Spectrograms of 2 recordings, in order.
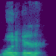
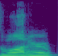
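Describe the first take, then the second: First: It is said in a Philadelphia accent. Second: It is said in a standard accent.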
